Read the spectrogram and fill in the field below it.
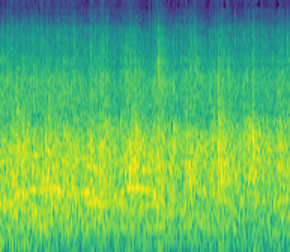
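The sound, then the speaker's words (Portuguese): A large group claps steadily and loudly in praise to the Lord, a dense wash of overlapping applause for the whole stretch without pause or speech. “Ô oh, glória, então aplaude ao Senhor.”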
